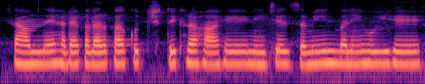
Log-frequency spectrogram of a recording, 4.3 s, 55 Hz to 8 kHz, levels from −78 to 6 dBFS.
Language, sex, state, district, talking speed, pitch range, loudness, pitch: Hindi, female, Madhya Pradesh, Bhopal, 185 wpm, 185-190 Hz, -15 LUFS, 190 Hz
